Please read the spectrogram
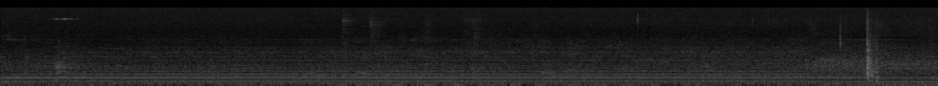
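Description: Steady electrical hum made of several fixed tones, with a single sharp click near the end.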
